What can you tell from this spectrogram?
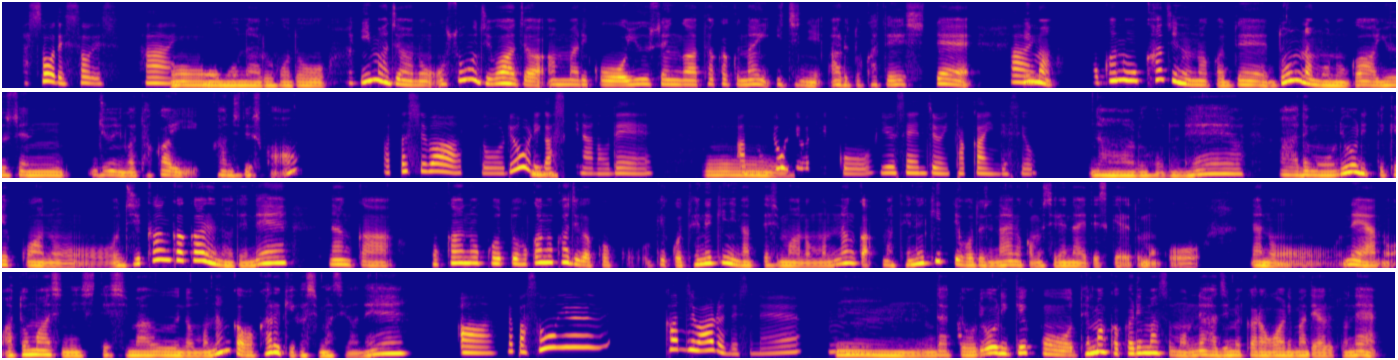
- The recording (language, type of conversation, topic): Japanese, advice, 家事や日課の優先順位をうまく決めるには、どうしたらよいですか？
- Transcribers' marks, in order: other background noise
